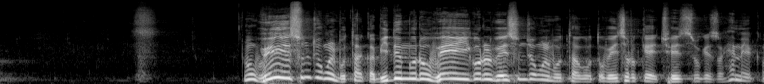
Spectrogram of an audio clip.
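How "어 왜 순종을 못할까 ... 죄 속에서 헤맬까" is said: exasperated, frustrated tone, pushed up high. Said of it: "막 이러면서 답답한 거죠".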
